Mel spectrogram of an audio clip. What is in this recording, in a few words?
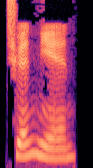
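"全年", Mandarin Chinese; chinese flashcards; hsk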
